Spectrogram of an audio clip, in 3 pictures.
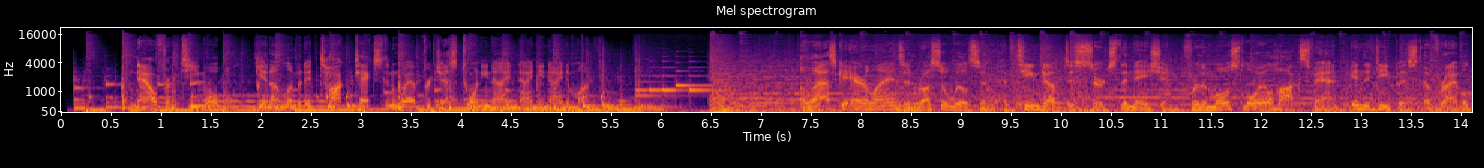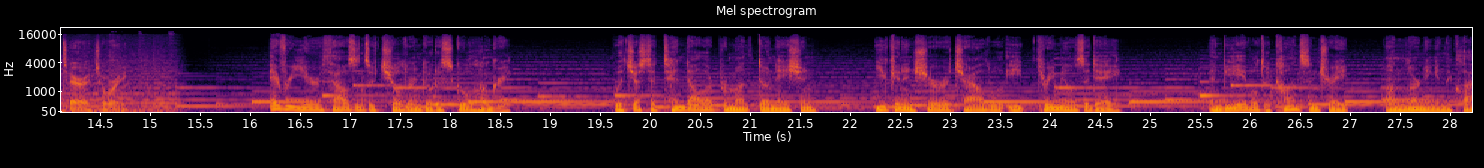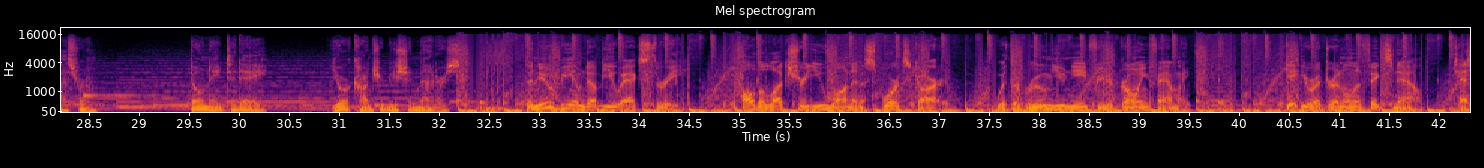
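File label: commercial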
